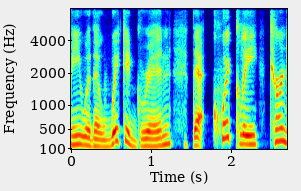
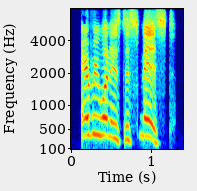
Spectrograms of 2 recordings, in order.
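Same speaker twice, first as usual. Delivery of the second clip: hurt dismissal; 12 semitones higher than usual. A narrator's reading. Hurt teacher dismissing class.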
